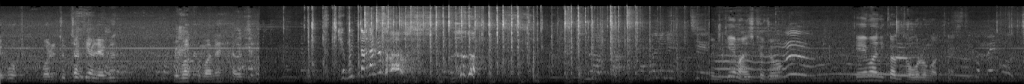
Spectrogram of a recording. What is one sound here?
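Young boys talk and laugh excitedly nearby.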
